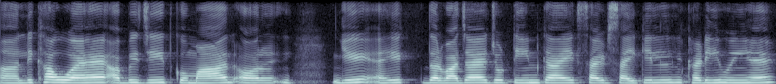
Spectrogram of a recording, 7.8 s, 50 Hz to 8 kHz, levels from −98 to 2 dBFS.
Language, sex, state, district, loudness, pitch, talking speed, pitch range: Hindi, female, Bihar, Vaishali, -17 LUFS, 230 Hz, 170 wpm, 220-240 Hz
